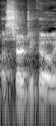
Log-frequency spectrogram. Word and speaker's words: Assyrtiko: 2021 papajinakis assertico um a lot of people will pronounce it um assertico I've heard other versions of it as far as I know a surgico is the correct way to pronounce it but I could be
